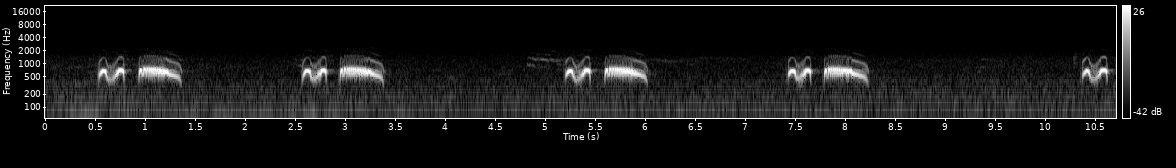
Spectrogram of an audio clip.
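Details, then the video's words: Spotted dove used as a lure for wild doves, cooing steadily in 'gáy gọi một hậu' style. Five phrases roughly every two seconds, each a quick wavering pair of notes ending in a drawn, falling hoot. "chim cu mồi kích bổi nhanh nổi, bổi nghe rất xiêng gáy/ chim cu mồi gáy thúc và gáy gọi một hậu"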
